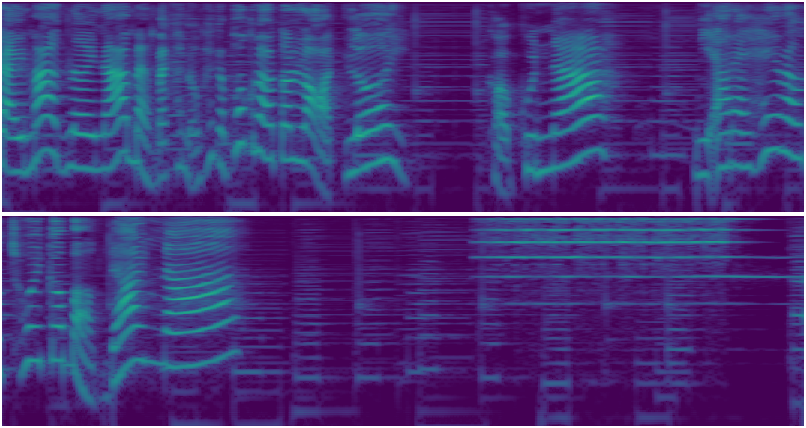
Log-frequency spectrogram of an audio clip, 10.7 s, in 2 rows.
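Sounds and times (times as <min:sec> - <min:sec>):
speech: 0:00.1 - 0:07.0
school bell buzzer: 0:08.5 - 0:10.6.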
